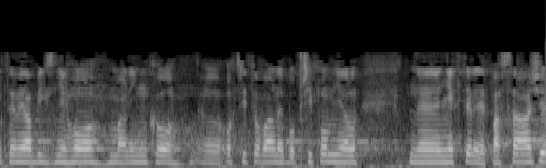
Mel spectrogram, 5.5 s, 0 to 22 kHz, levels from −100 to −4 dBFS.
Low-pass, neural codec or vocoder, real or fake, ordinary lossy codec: 7.2 kHz; none; real; MP3, 24 kbps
